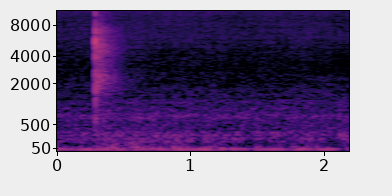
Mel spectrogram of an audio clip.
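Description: A single short click about a quarter of a second in, over a faint low hum.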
